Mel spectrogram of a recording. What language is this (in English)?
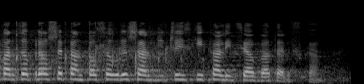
Polish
